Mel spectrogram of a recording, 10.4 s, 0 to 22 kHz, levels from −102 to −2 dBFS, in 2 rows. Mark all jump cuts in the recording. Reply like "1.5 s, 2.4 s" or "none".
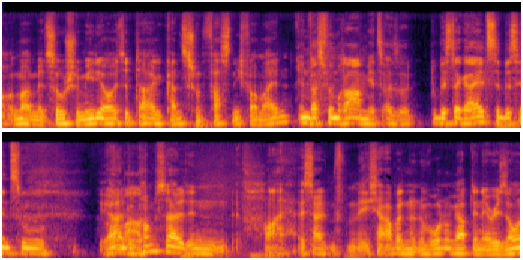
none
